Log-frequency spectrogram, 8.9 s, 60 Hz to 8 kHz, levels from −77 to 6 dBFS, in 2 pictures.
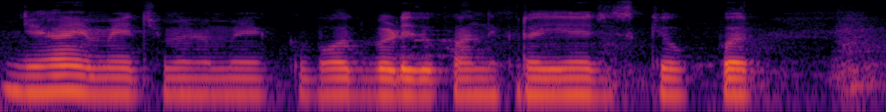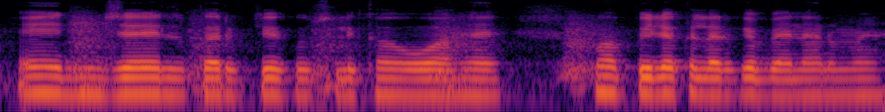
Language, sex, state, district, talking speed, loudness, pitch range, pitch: Marathi, male, Maharashtra, Sindhudurg, 175 wpm, -29 LUFS, 130-135 Hz, 130 Hz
